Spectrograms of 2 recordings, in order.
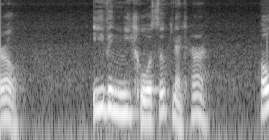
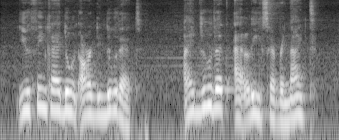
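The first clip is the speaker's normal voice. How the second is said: ordinary delivery, nothing marked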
